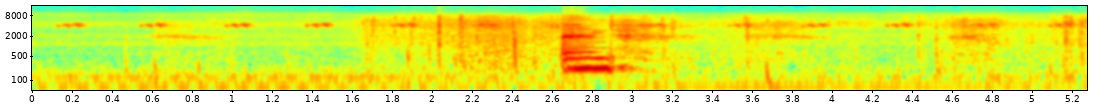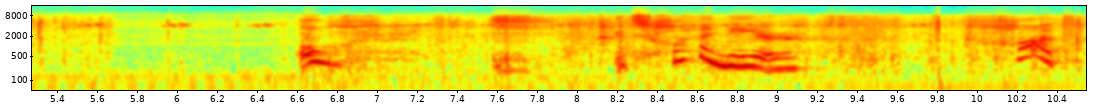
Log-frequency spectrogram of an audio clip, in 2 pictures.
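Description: Paper tissue rustles and crinkles in a woman's hands.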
